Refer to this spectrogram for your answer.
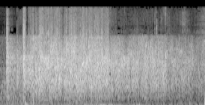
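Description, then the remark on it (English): A burst of steady applause from a crowd, loud and dense with many hands clapping at once, sustained for a few seconds without any voices, given for a correct quiz answer. “It is true that every single Greek person must vote in an election, so that is applause to you, my friend.”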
